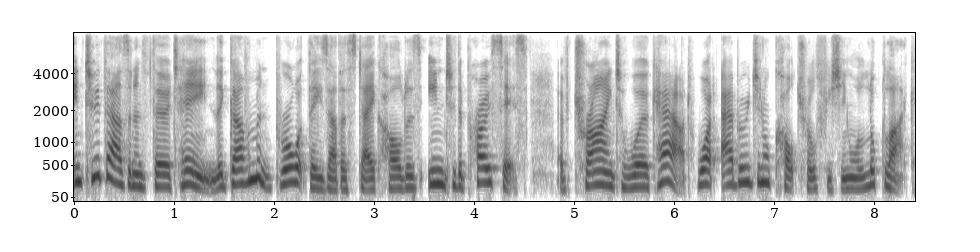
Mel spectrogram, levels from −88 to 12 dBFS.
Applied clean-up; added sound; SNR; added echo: none; none; none; none.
